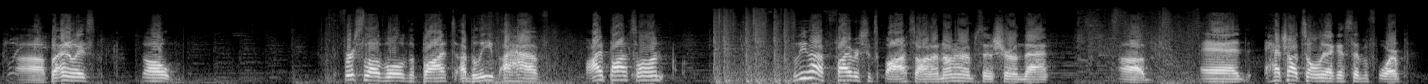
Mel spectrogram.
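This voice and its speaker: Over background music, a man talks at a moderate pace with lively intonation and a fairly high pitch. Long, frequent pauses and big swings in loudness mark his delivery. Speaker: video game coach. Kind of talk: tutorial. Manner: casual, with filler words.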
